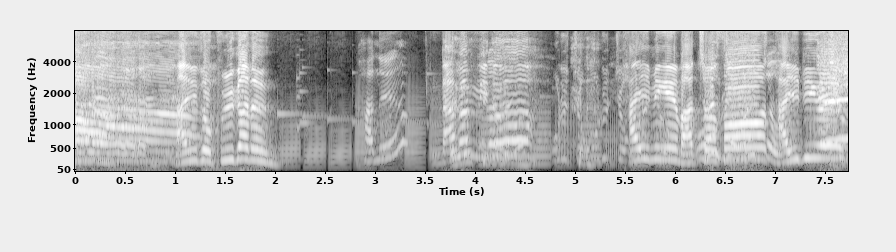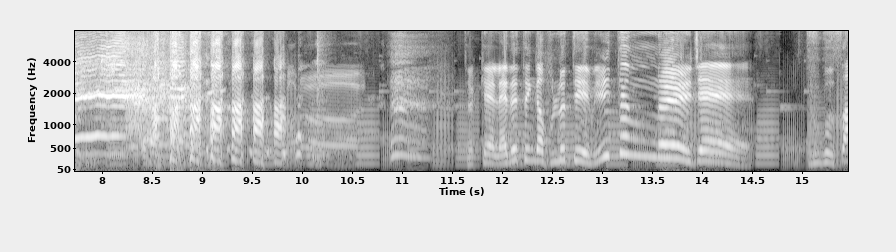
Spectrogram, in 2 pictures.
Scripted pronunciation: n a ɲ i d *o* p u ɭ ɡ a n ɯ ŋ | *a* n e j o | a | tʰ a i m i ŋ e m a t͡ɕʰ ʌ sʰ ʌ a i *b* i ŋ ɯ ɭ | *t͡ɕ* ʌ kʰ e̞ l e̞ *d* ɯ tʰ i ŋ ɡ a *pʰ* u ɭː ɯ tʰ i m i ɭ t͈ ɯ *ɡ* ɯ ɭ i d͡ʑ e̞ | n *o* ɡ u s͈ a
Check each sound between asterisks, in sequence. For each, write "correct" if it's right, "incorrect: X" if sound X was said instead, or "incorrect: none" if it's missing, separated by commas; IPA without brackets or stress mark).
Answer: correct, correct, correct, correct, correct, incorrect: p, incorrect: ŋ, incorrect: u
